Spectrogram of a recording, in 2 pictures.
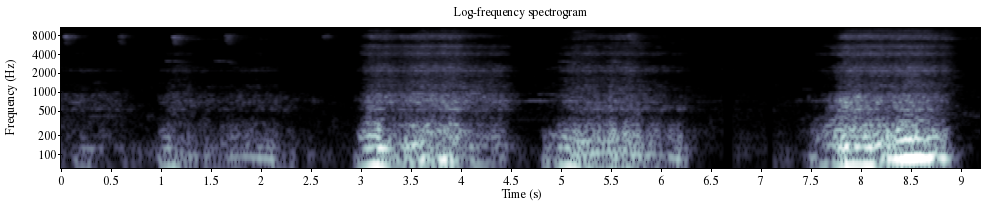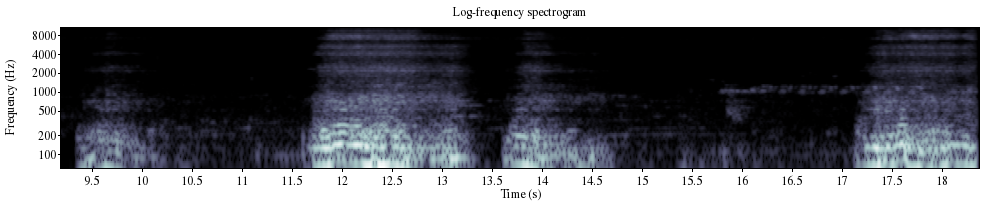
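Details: Sleeping girl snoring: regular rough snores, about seven breaths in eighteen seconds, with faint background music; snoring during sleep.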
